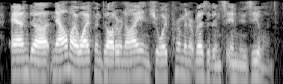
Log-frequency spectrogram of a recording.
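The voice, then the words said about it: American accent. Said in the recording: “my accent betrays my origin as an American”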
